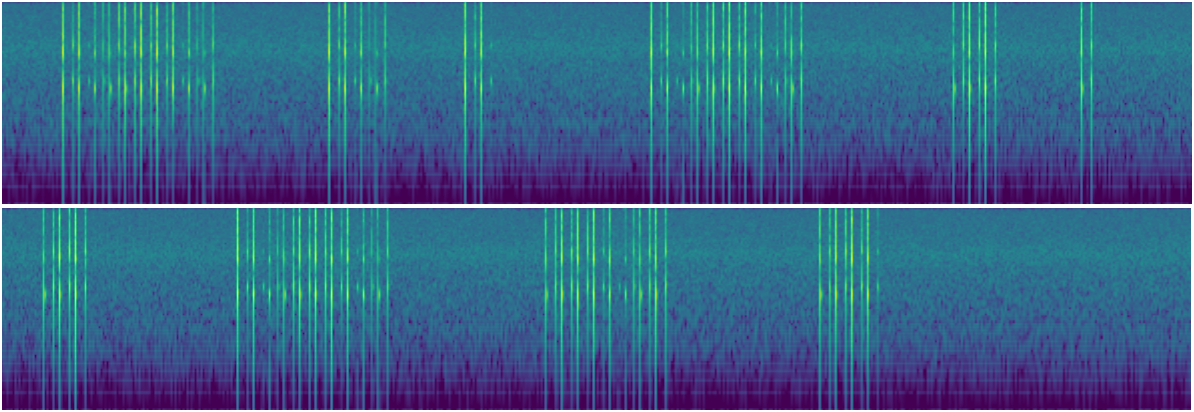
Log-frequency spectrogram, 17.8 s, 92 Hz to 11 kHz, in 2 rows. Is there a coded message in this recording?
Yes: pulse dialling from 0.5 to 15.5 s, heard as clicks on a phone line, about 8 pulses a second. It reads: 0 4 2 0 3 1 3 0 8 4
